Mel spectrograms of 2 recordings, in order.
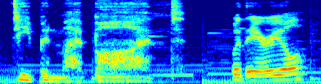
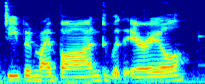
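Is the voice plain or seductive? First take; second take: seductive; plain. First: It is said in a sultry, seductive voice. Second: It is said in a plain, ordinary voice.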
